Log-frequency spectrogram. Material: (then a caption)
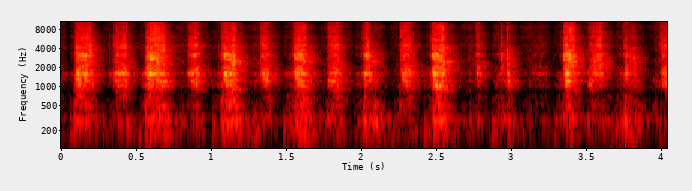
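Wax coating. A wooden stylus scratches the roof area of a black, wax-coated scratch art sheet lying flat. About seventeen short, quick strokes make a dry, bright scraping rasp with almost no low end, each stroke stopping sharply.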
